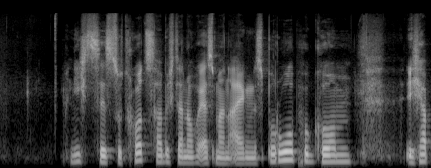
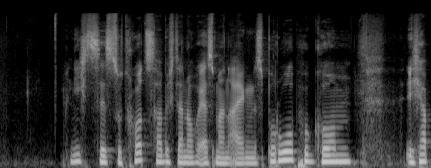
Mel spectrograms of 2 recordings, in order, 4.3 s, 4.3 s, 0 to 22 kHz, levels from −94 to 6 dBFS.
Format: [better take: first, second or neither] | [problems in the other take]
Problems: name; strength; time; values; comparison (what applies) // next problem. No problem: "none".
second | thin; somewhat; fading below 300 Hz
